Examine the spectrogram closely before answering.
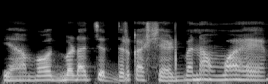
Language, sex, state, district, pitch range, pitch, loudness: Hindi, female, Madhya Pradesh, Dhar, 190-210 Hz, 200 Hz, -15 LUFS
